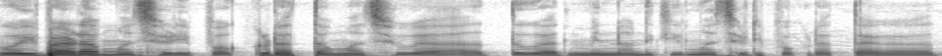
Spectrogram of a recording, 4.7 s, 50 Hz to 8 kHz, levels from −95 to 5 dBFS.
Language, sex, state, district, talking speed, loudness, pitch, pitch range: Bhojpuri, female, Bihar, Muzaffarpur, 140 wpm, -24 LUFS, 230 Hz, 225-235 Hz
